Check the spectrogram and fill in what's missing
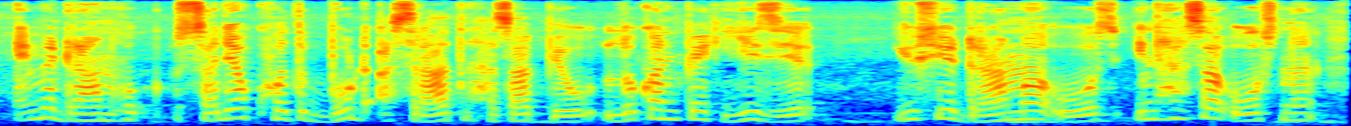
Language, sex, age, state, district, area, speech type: Kashmiri, male, 45-60, Jammu and Kashmir, Srinagar, urban, spontaneous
